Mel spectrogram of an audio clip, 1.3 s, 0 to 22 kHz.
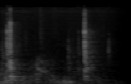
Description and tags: Opening the door to a small room. (Recorder: Zoom H2.)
